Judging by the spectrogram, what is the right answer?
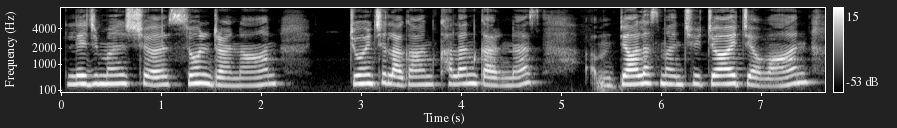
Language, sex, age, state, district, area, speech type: Kashmiri, female, 18-30, Jammu and Kashmir, Kupwara, rural, spontaneous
